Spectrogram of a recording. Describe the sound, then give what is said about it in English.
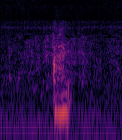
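A small boat, handled by Cannon, moves through water: a steady low wash of ambient noise, broken by one brief, louder splash or creak midway, with no voices. “I didn't know you could handle a boat, Cannon.”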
